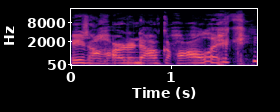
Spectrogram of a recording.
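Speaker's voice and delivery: rough, raspy, hardened voice. The speaker mimics how a character called a hardened alcoholic talks, raspy hardened-alcoholic voice. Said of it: "when he talks like this".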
